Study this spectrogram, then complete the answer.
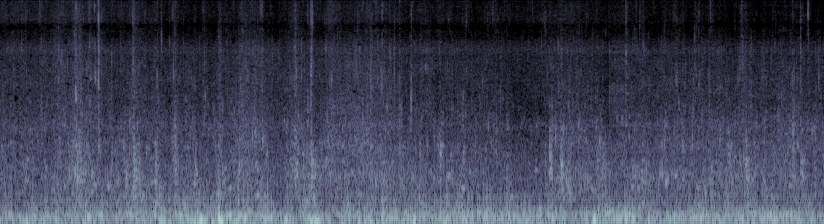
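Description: Small waves lap and splash against a boat's hull.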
